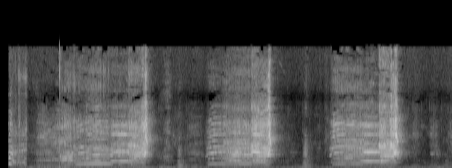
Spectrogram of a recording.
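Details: Pair of African geese in a backyard. Three long, harsh, strained honks, each lasting over a second and rising into a loud, rasping peak, separated by short pauses. Steady low hum underneath.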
